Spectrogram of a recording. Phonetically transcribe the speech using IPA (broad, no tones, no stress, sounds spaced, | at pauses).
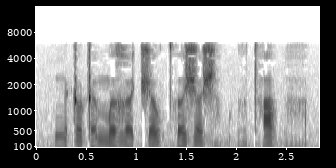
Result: ŋ ə ʈ o ʈ œ m ə ɣ œ t͡ʃ œ u̯ t̪ʰ ə ʒ œ ʒ a̤ b ʔ ə̤ t̪ʰ a b a̤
